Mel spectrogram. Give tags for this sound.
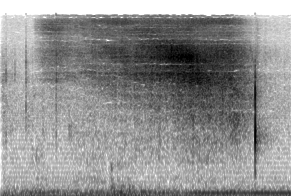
pack; coffee; open; kitchen

